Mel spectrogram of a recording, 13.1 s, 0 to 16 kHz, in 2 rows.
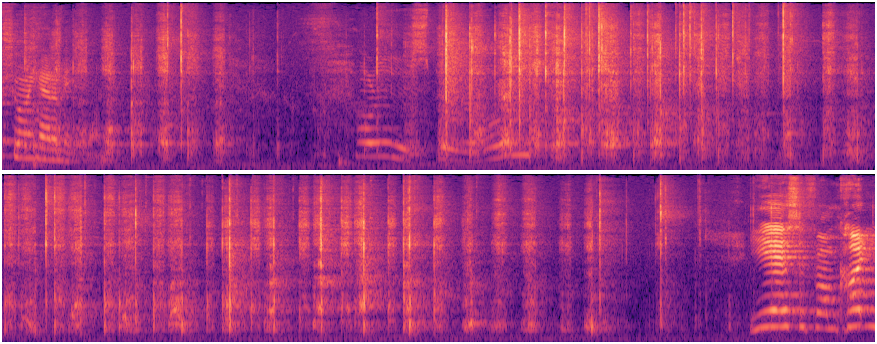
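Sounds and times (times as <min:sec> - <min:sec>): knife scraping stick: 0:00.1 - 0:02.1, 0:02.8 - 0:11.2.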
